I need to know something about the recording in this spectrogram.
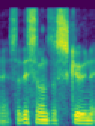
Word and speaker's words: schooner: So schooner, it's a type of boat. You remember there was the other one you had brigatine. Briotine, wasn't it? So this one's a schooner.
